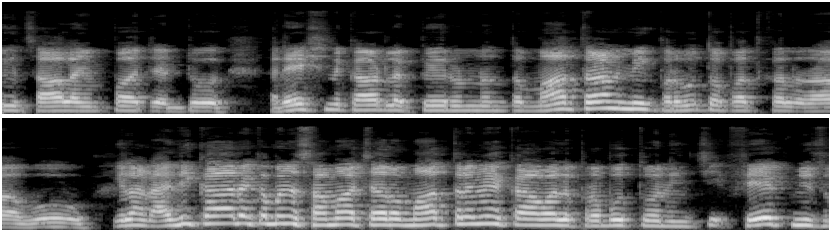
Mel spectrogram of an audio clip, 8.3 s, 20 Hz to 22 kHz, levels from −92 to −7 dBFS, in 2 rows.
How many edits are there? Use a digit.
1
